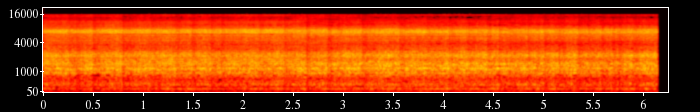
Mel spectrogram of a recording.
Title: Mercedes G400 weird noise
